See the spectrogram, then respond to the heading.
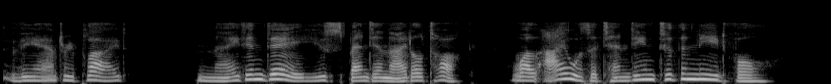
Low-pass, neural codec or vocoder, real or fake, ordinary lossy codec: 7.2 kHz; none; real; AAC, 32 kbps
